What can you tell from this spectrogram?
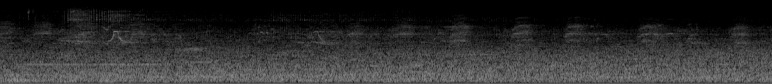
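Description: Steady city traffic noise, with birds chirping in short repeated notes over it, the chirps coming more often in the second half.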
